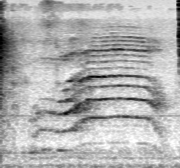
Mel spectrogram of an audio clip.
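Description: A pet cat lets out a single drawn-out meow with a rising then falling pitch, close by and fairly quiet, over a low background hum.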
